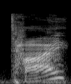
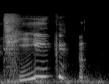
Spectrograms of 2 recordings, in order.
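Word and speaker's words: Tighe: like that we got kevin thai kevin ty i think it's pronounced tai kevin teague i don't know he was in another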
